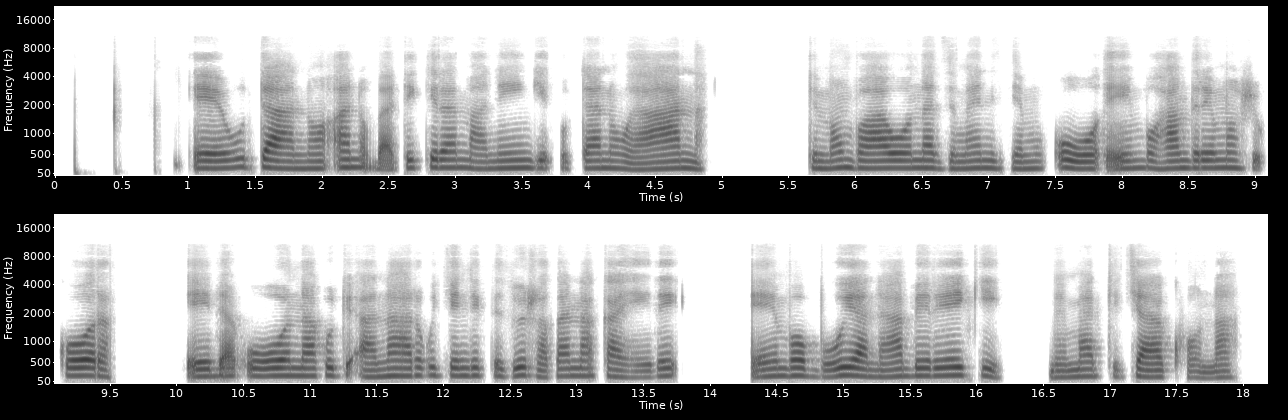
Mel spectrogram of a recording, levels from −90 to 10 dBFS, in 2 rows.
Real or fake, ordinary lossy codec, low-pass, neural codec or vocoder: fake; AAC, 48 kbps; 10.8 kHz; codec, 24 kHz, 0.9 kbps, WavTokenizer, large speech release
